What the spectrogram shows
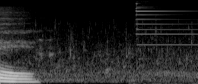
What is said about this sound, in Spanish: Por favor, quédense con nosotros unos momentos más para recibir el beneficio de una terapia sensorial, el sonido del agua.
